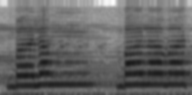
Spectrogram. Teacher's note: ಬಲಂ ಅನುಸ್ವಾರದ ಉಚ್ಚಾರಣೆ ಇಲ್ಲಿ ಅನುನಾಸಿಕ ಮ ರೀತಿ, ಯಾಕಂದ್ರೆ ಮುಂದಿನ ಶಬ್ದ ಬದಿಂದ ಪ್ರಾರಂಭ ಆಗ್ತಾ ಇದೆ. ಪ ಫ ಬ ಭ ಈ ವರ್ಗದ ಅನುನಾಸಿಕ ಮ ಇದ್ದ ಕಾರಣ ಬಲಂ ಅಂತ ಬಂದಿದೆ.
